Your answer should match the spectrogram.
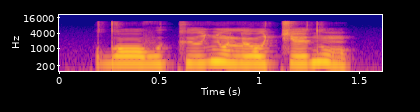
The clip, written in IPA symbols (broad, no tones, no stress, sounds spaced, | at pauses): d ɔː v ɯ kʲ ɯ ʎ ɔ̃ lʲ ɔ c e d ũ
